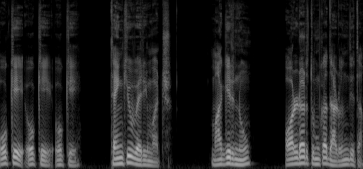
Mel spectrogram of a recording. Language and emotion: Goan Konkani, neutral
